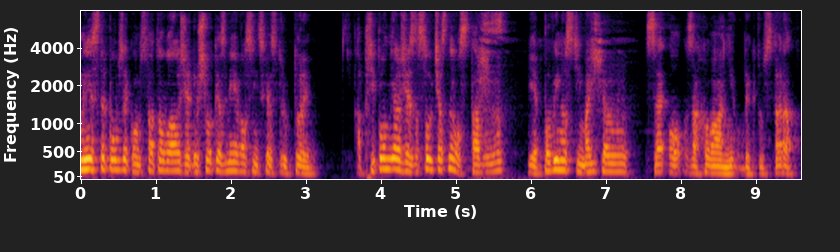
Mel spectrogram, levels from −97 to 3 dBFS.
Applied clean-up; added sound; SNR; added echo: neural mask model DeepFilterNet 3.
